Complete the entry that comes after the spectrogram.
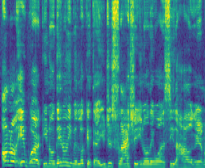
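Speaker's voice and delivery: insistent, high shop-lady imitation; Chinese counter lady. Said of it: "And she go".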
